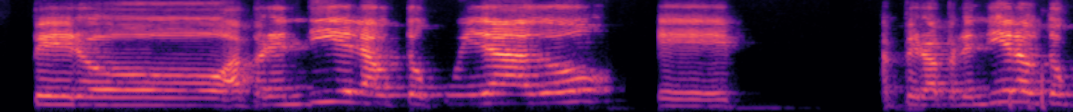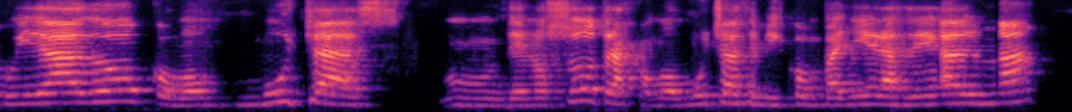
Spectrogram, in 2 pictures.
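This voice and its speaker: Very slowly, a woman speaks in a fairly high voice with ordinary pitch variation. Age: 60s. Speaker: caregiver volunteer. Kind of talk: panel talk. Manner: halting.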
